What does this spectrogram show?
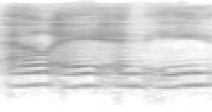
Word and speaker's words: lame: This is called a bread lame, but it's spelled L-A-M-E. I'm pretty sure it's pronounced bread lame though.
